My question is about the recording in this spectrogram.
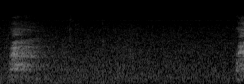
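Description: A short, sharp exhale, once, just after the start, as he pulls a rubber resistance band apart on a reverse-fly rep.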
